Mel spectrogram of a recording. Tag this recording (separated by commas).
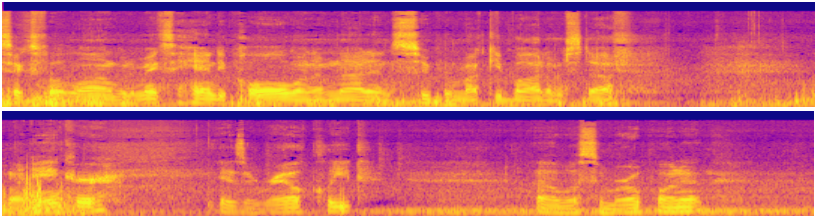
Speech, outside, urban or man-made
